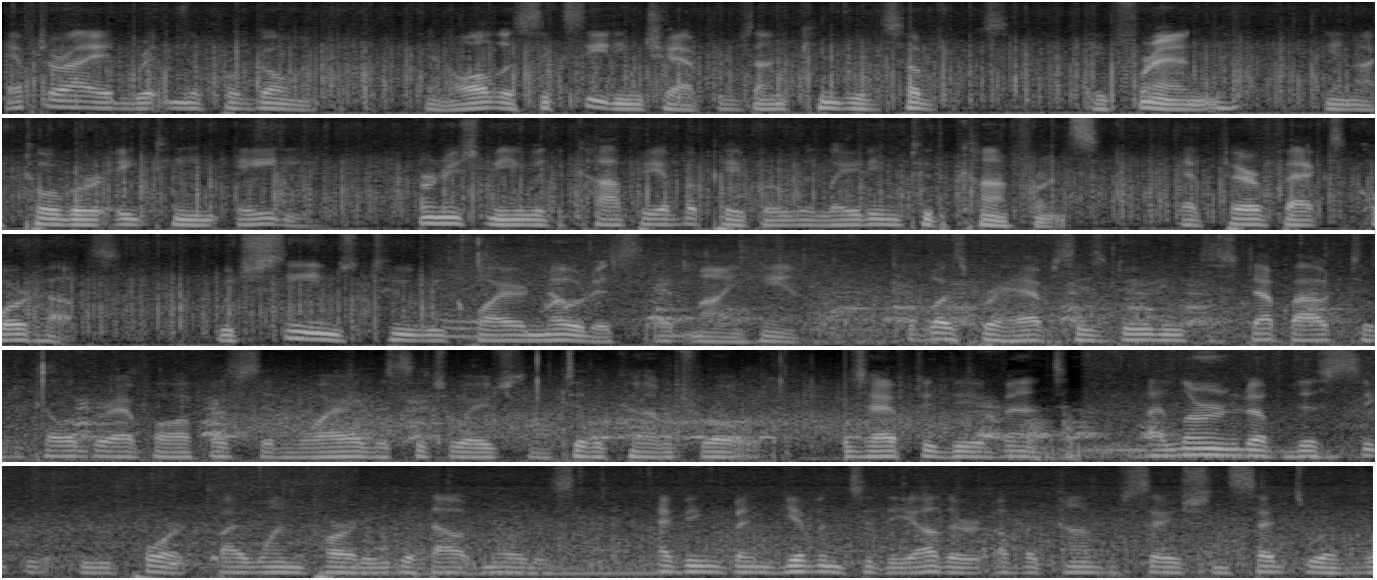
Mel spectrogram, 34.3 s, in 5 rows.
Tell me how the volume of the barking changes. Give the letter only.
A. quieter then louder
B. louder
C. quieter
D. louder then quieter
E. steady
E.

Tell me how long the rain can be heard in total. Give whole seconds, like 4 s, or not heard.
34 s.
